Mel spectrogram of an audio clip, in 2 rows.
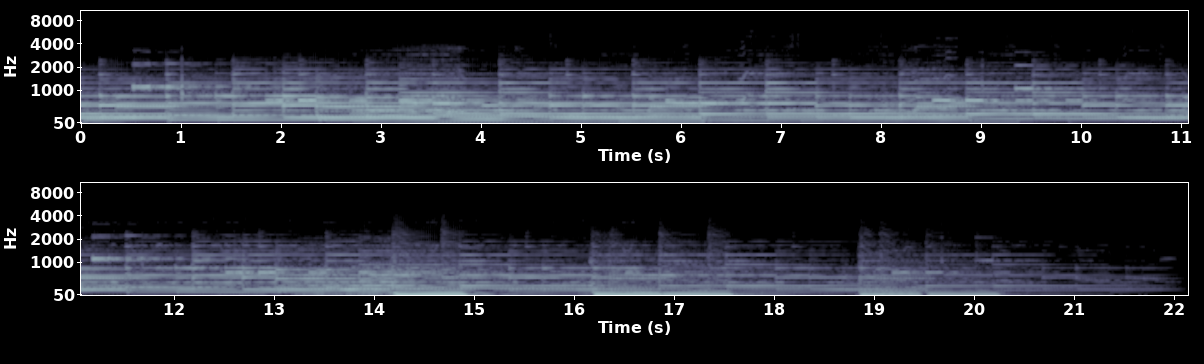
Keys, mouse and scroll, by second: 3.2 click, 4.0 g, 6.0 click, 7.2 click, 10.4 click, 12.1 click, 12.7 r, 14.3 click, 15.5 click, 16.8 click, 17.5-17.8 middle drag, 18.0 scroll up 4, 18.7 scroll down 2, 19.0-21.6 middle drag.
